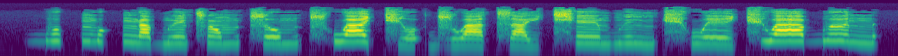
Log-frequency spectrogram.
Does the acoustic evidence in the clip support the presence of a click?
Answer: no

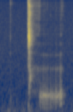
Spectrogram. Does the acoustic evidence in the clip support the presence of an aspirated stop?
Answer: yes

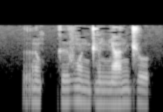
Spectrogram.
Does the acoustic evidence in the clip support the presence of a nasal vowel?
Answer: yes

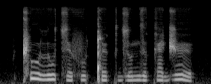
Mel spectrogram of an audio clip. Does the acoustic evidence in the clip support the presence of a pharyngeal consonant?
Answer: no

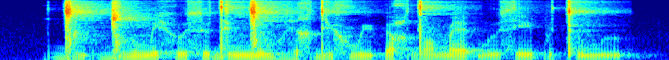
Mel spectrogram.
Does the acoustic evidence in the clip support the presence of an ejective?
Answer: yes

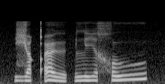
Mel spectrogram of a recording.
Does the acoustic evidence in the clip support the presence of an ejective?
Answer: yes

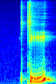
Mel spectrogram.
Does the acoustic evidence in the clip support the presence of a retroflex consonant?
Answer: no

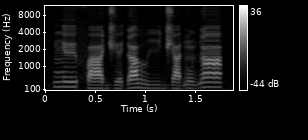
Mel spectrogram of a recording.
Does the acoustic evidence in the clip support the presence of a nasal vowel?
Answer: yes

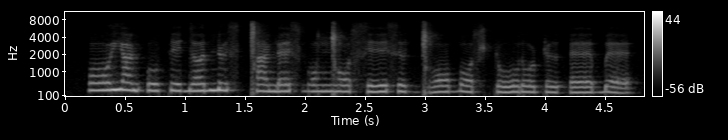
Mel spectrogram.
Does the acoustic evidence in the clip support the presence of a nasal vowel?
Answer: no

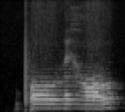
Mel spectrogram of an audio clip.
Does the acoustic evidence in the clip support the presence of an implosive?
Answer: no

